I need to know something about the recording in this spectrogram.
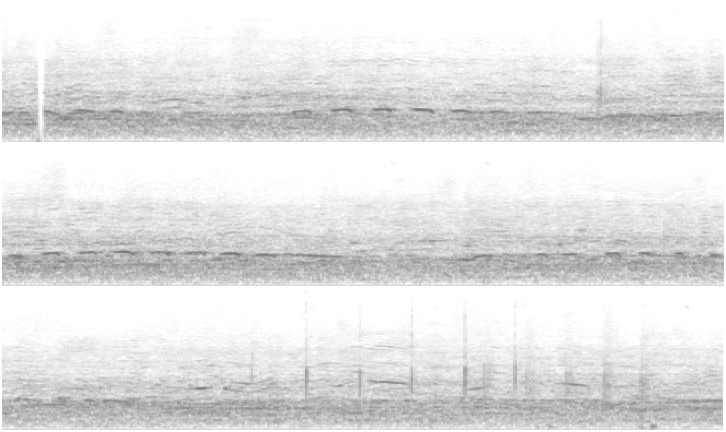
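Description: A congregation of men and women sings together in a large echoing hall.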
